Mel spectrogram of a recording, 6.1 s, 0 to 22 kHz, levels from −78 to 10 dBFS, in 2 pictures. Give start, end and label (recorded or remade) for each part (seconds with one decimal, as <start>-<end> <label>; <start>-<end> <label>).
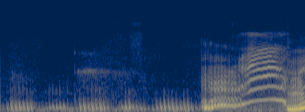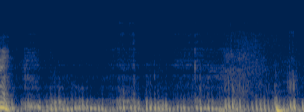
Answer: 0.0-3.2 recorded; 3.2-5.3 remade; 5.3-6.1 recorded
